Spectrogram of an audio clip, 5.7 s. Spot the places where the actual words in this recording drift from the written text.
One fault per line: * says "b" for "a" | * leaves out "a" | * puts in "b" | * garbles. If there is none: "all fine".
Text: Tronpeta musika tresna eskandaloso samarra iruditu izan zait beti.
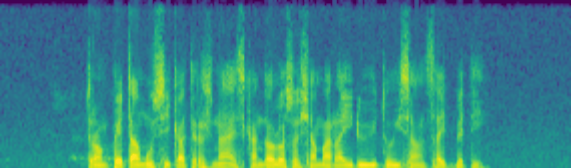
all fine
